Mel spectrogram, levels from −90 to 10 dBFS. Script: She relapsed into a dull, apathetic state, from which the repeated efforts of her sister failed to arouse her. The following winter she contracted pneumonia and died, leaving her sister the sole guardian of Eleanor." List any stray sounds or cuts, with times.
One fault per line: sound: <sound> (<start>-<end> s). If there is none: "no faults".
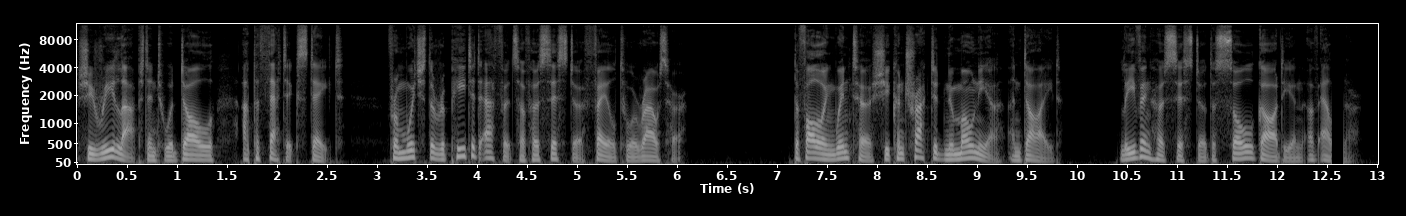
sound: dropout (12.5-12.7 s)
